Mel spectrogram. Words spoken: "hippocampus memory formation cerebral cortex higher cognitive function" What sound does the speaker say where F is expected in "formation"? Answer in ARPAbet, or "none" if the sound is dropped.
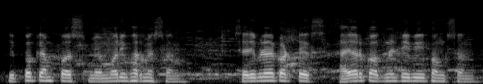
P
